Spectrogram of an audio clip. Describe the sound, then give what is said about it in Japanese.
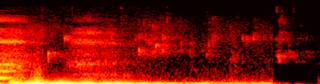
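Shower water is sprayed over a towel draped across a body, making a soft hissing, splashing rush. It starts strong, then gradually thins and fades before cutting to silence. “その上からシャワーかけていきまちからね。”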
